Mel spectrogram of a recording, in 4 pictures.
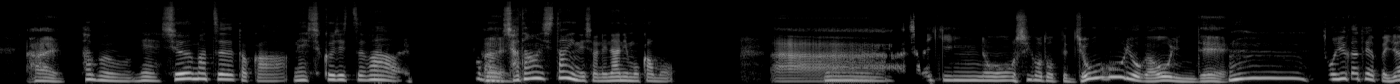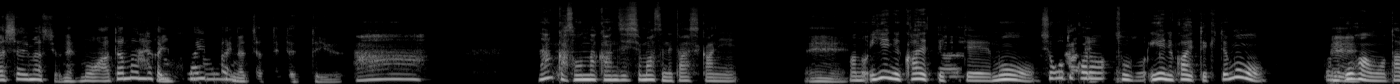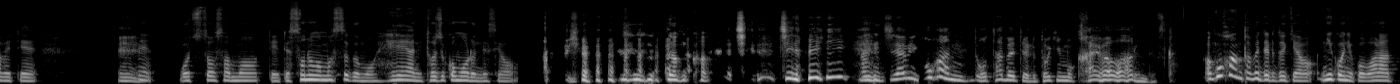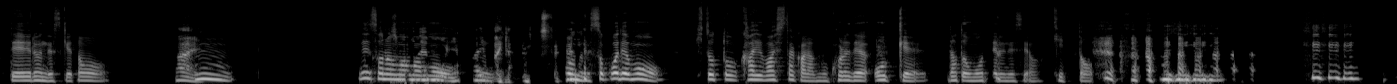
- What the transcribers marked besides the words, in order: laughing while speaking: "いや、 ち ちなみに ちなみ … あるんですか？"; laugh; laughing while speaking: "なんか"; laugh; laughing while speaking: "はい"; laughing while speaking: "なるんですね"; laugh; laugh
- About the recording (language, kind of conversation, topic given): Japanese, advice, 年中行事や祝日の過ごし方をめぐって家族と意見が衝突したとき、どうすればよいですか？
